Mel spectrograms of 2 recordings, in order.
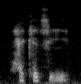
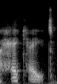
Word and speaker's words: Hecate: Nikita Gill, which is Hecate or Hecate. I actually never know, but I think based on how we pronounce things like Aphrodite, it's Hecate.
